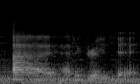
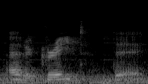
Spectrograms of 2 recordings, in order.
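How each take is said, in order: First: The stress is on the word "I". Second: The stress is on the word "great". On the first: Someone else did not have a good day. "The first time I emphasized the word I" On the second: The day really was great. "The third time, I stressed the word great"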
